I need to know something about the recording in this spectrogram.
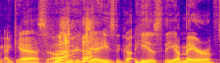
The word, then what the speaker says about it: Buttigieg: First of all, I give you credit for knowing how to pronounce the name. Did I do that right? I guess. Buttigieg, he is the mayor of South Bend, Indiana.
